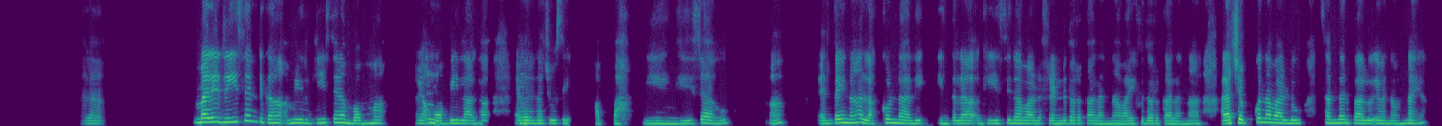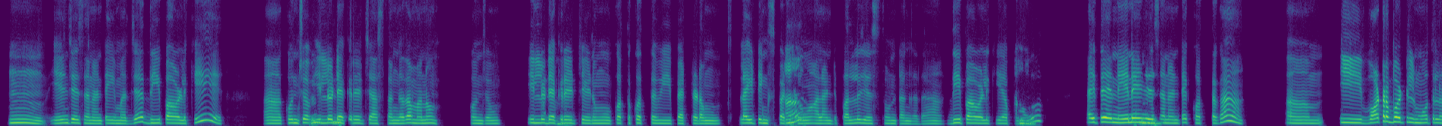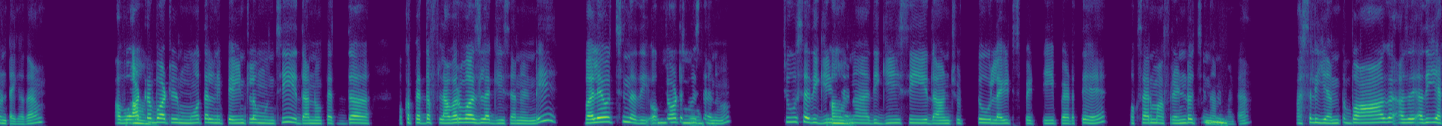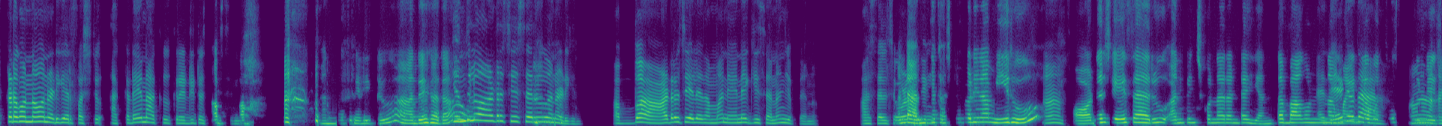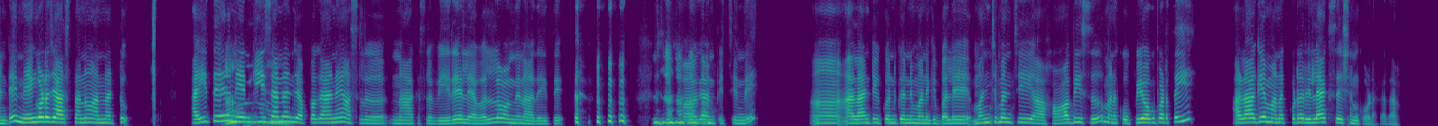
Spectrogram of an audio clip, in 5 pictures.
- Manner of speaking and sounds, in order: in English: "రీసెంట్‌గా"; in English: "హాబీ"; in English: "లక్"; in English: "ఫ్రెండ్"; in English: "వైఫ్"; in English: "డెకరేట్"; in English: "డెకరేట్"; tapping; in English: "లైటింగ్స్"; in English: "వాటర్ బాటిల్"; in English: "వాటర్ బాటిల్"; in English: "పెయింట్‌లో"; in English: "ఫ్లవర్ వాజ్‌లా"; in English: "లైట్స్"; in English: "ఫస్ట్"; laugh; in English: "ఆర్డర్"; chuckle; in English: "ఆర్డర్"; other background noise; in English: "ఆర్డర్"; in English: "ఇమేజ్"; lip smack; in English: "లెవెల్‌ల్లో"; laugh; in English: "హాబీస్"; in English: "రిలాక్సేషన్"
- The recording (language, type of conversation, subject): Telugu, podcast, పని, వ్యక్తిగత జీవితం రెండింటిని సమతుల్యం చేసుకుంటూ మీ హాబీకి సమయం ఎలా దొరకబెట్టుకుంటారు?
